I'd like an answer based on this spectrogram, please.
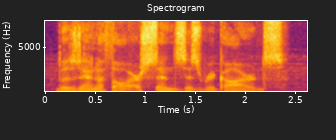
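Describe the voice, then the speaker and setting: Over faint background music, a man puts on a character voice with a very deep, low pitch, speaking at a fairly slow pace in a monotone, flat delivery. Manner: threatening.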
